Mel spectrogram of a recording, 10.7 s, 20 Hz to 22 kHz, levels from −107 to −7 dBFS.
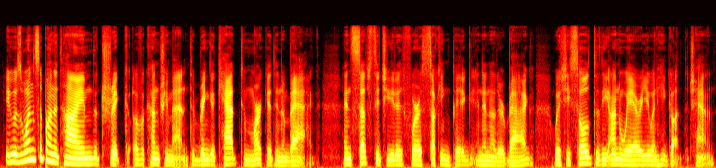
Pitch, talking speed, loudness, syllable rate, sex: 120 Hz, 230 wpm, -22 LUFS, 5.6 syllables/s, male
